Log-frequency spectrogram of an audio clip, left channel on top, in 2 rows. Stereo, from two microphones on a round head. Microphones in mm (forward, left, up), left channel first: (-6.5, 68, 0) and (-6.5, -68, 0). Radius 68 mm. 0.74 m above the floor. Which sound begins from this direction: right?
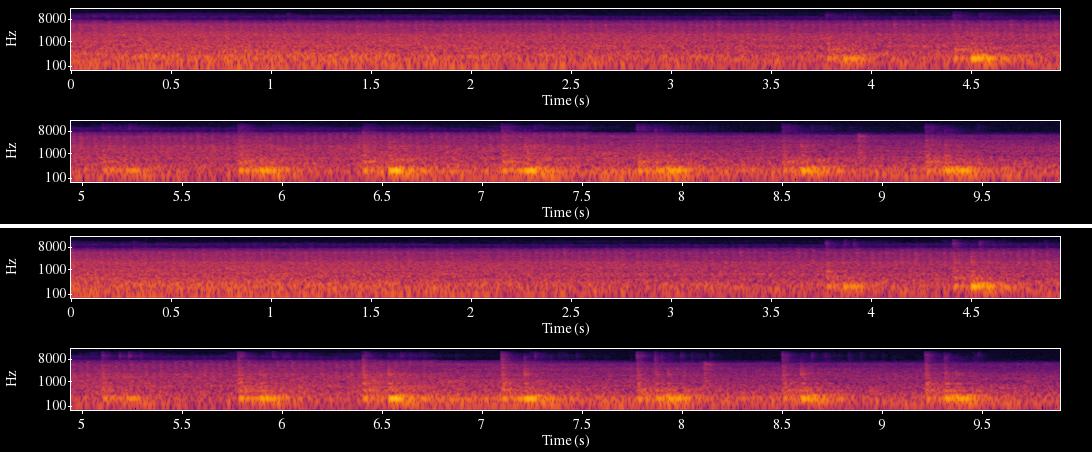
A rattle, at 3.8 s.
